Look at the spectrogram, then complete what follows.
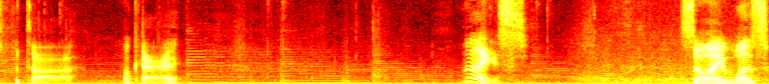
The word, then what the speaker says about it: Ptah: Ptah is not from Greek, directly from Egyptian, so the P is coincidentally pronounced. So it is Ptah.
